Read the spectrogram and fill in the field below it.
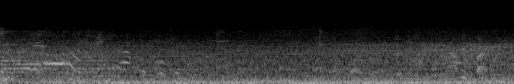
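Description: Tank engines rumble low and steady.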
